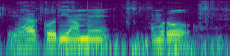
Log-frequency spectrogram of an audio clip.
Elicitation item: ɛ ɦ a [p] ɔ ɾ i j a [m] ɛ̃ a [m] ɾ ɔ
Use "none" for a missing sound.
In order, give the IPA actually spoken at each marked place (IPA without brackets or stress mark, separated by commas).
k, m, m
